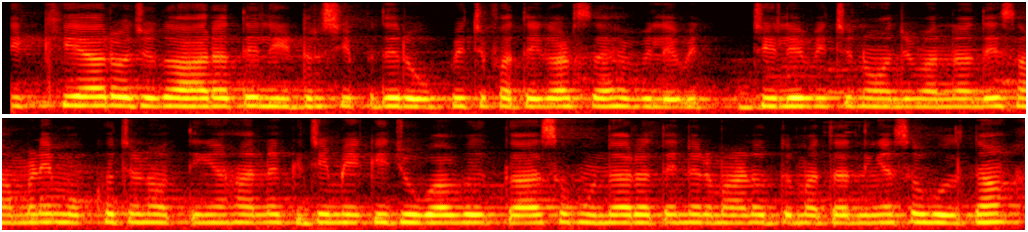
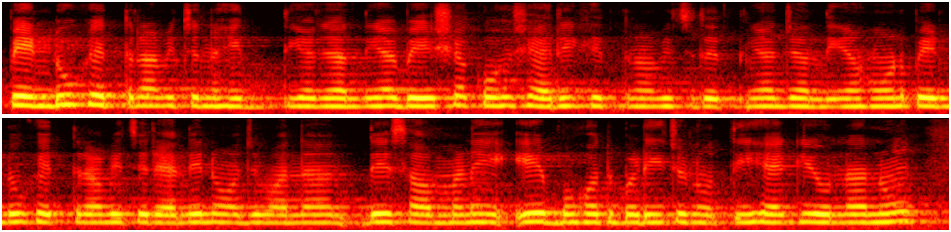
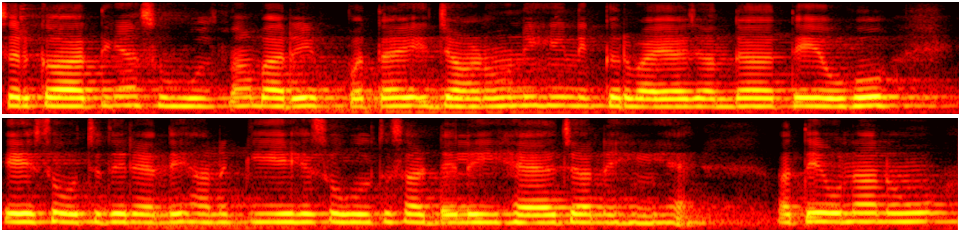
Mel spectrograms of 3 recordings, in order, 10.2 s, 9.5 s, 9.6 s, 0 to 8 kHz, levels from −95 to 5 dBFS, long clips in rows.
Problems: background sounds at intervals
